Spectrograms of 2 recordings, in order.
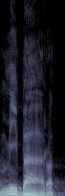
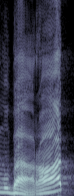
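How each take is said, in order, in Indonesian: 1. Vokal pertama adalah bunyi i. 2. Vokal pertama adalah bunyi u. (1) "Kenapa kok tidak dibaca mibarat?" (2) "Ini dibaca mubarat"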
